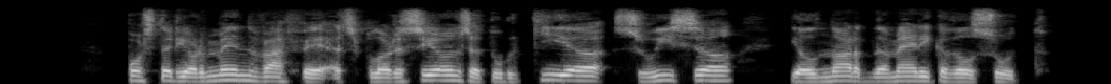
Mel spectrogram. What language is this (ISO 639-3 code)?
cat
